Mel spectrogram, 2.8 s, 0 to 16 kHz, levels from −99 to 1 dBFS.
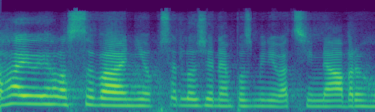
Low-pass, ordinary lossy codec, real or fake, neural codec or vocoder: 10.8 kHz; Opus, 24 kbps; fake; codec, 24 kHz, 0.9 kbps, DualCodec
